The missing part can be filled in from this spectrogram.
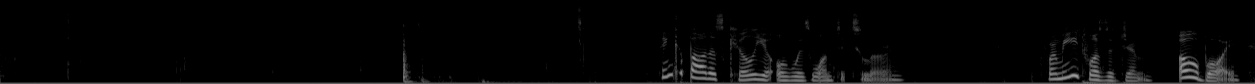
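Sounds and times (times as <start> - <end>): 
lip smacks and clicks of someone sipping a hot drink: 5.7 - 6.0, 9.2 - 10.2
speech: 6.6 - 9.1, 10.5 - 12.5.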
